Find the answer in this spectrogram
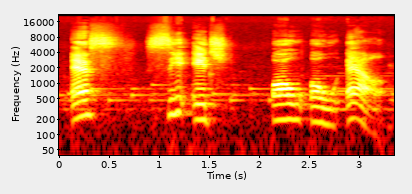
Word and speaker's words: school: ch sounds like k for example in words like s c h o o l when you say school school school a car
